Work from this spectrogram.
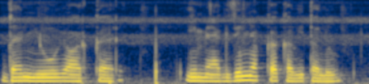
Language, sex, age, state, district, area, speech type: Telugu, male, 18-30, Andhra Pradesh, Eluru, urban, spontaneous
